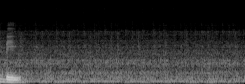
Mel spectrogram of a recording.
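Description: A steady low hum with hiss, the room's background noise, with no other event.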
